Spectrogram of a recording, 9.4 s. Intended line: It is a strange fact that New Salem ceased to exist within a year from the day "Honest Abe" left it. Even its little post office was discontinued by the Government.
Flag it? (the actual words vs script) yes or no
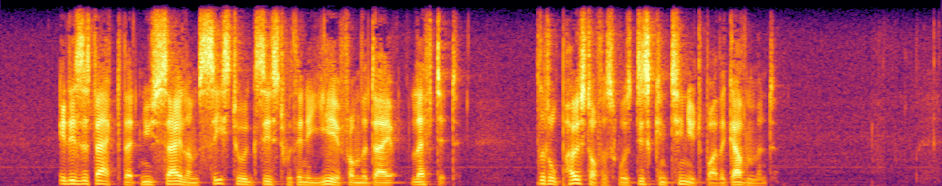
yes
